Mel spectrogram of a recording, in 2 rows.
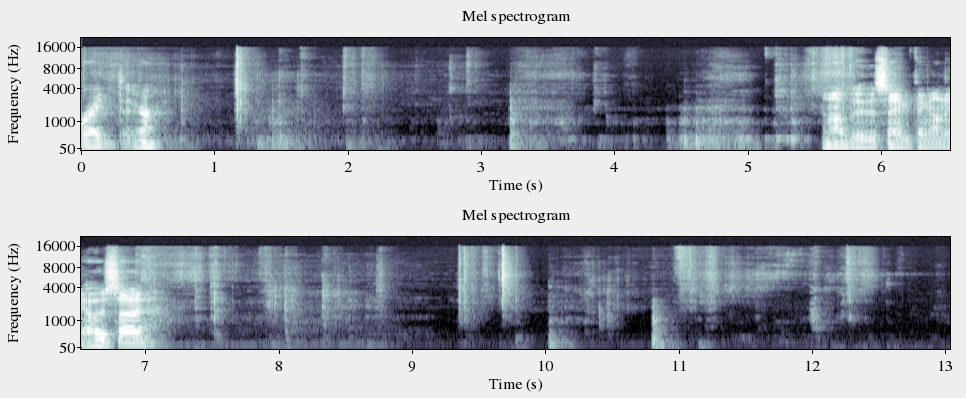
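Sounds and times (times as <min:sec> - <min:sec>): paper rustling and crinkling: 0:05.2 - 0:06.2, 0:07.2 - 0:12.6.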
